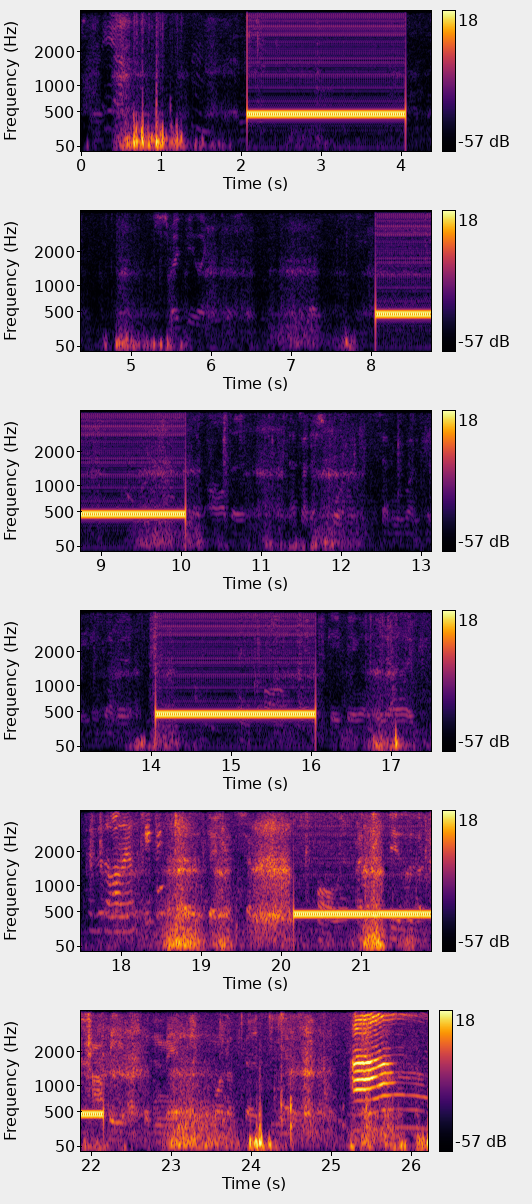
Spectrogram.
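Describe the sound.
Over a muffled phone line, after a business's automated phone menu, a steady ringing tone sounds four times, each about two seconds long and evenly spaced, with a person talking and some rustling in the gaps between rings.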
